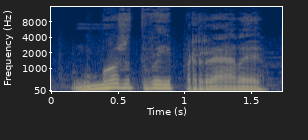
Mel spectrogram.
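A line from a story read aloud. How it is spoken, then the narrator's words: Sighing. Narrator (Russian): вздохнул я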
